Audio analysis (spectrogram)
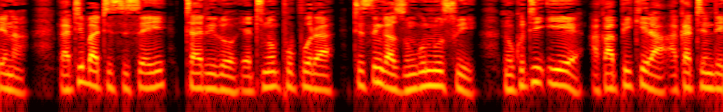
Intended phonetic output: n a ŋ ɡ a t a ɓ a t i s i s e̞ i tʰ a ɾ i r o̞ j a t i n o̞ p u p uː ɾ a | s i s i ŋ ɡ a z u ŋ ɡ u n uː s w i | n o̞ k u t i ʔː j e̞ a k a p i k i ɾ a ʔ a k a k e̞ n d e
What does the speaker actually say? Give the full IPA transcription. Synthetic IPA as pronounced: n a ŋ ɡ a t i ɓ a t i s i s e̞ i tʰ a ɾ i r o̞ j a t i n o̞ p u p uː ɾ a | t i s i ŋ ɡ a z u ŋ ɡ u n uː s w i | n o̞ k u t i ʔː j e̞ a k a p i k i ɾ a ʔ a k a t e̞ n d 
